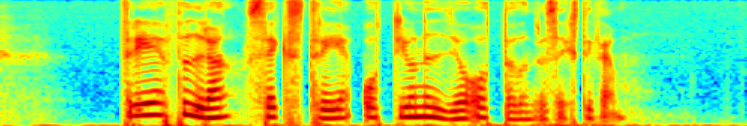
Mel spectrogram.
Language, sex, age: Swedish, female, 26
